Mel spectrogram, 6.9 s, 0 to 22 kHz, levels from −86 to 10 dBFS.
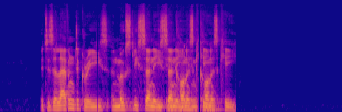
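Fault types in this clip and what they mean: Gap at a join of encoded pieces: at 1.93, 3.96 and 6.00 s, silences of 25 to 40 ms where separately encoded pieces were joined untrimmed.
Doubled audio track: from 3.15 to 4.71 s, an equally loud copy of the speech trails by roughly 0.4 s, likely from a second, slower capture path.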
